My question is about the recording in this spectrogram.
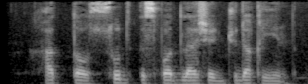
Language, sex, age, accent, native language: Uzbek, male, 19-29, Toshkent viloyati, Uzbek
